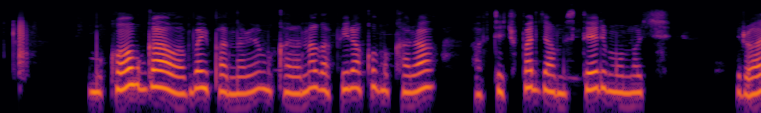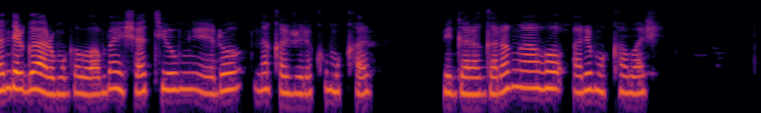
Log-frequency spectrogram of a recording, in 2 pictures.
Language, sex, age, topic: Kinyarwanda, female, 18-24, finance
